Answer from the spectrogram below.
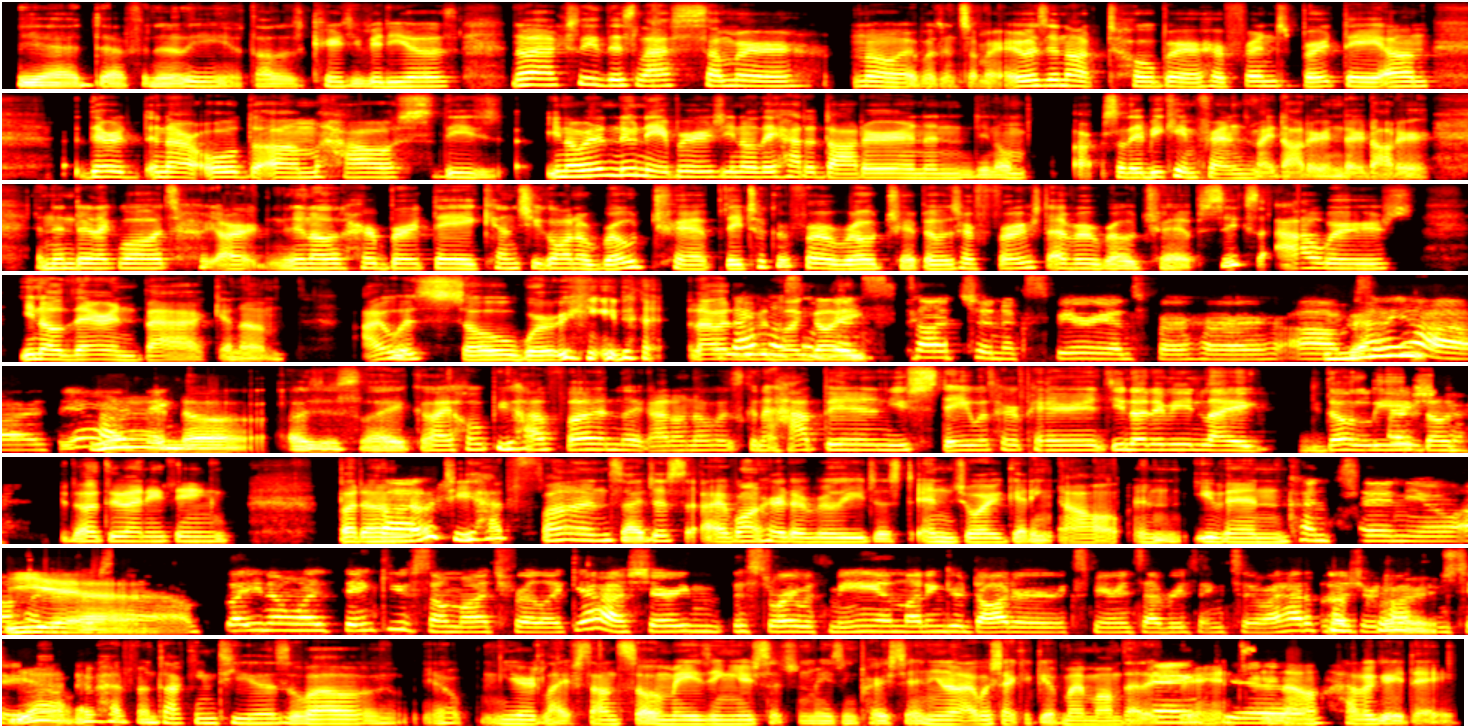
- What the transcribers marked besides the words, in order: other background noise; laughing while speaking: "worried"; chuckle; tapping; unintelligible speech
- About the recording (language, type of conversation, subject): English, unstructured, How can you convince someone to travel despite their fears?
- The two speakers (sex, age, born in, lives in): female, 30-34, United States, United States; female, 35-39, United States, United States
